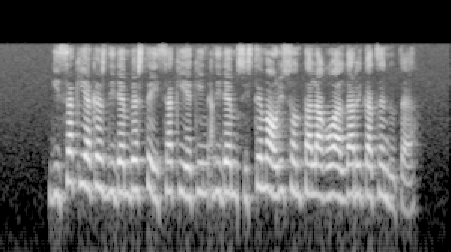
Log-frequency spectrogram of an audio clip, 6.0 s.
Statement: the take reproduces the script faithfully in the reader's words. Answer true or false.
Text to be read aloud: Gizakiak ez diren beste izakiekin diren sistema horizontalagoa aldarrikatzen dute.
true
